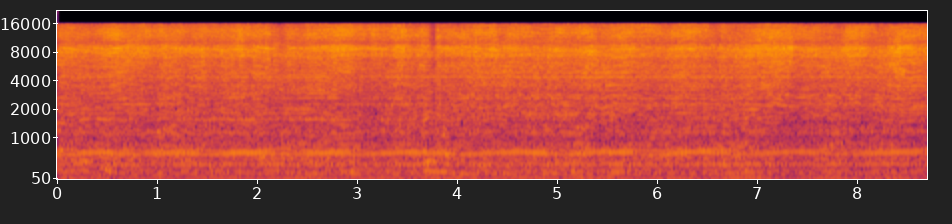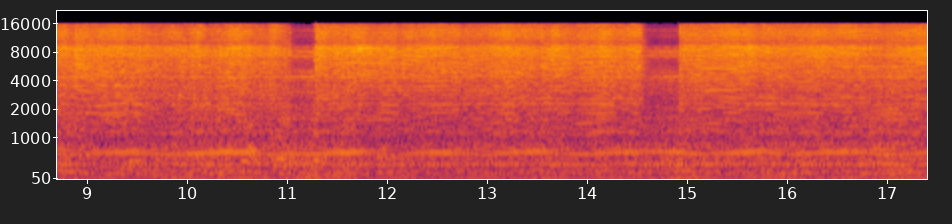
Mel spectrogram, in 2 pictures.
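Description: A bench polishing machine hums steadily as it spins.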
